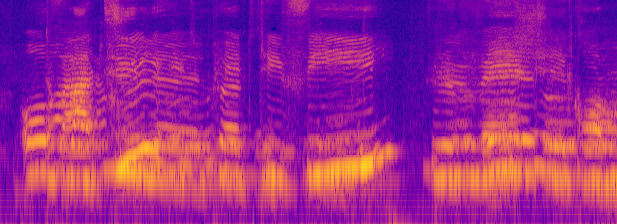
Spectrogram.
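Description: Young voices singing in short sung phrases, with brief breaks about two and four seconds in.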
